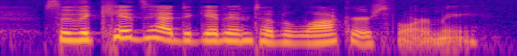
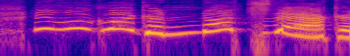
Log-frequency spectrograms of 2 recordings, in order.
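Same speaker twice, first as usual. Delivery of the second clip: put-on kids' voice. Kids quoted mocking tree.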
